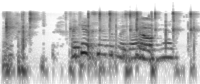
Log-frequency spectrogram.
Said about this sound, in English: All these snapping noises that the recording just loves.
